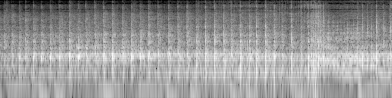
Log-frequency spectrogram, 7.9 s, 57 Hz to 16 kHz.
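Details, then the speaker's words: Freshly rebuilt Honda CR125 two-stroke with Pro Circuit pipe, first start after rebuild, run without intake fitted: crisp, even popping idle and a clean throttle blip; runs very well, normal idle. "runs very well I'm actually very very surprised so I'm very glad"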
